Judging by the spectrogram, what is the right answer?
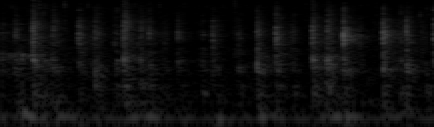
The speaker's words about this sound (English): Yes, we're both typing.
